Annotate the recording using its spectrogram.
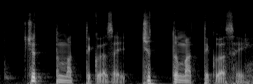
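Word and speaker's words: ちょっと: chotto. Remember, it's not shotto. It's chotto.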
